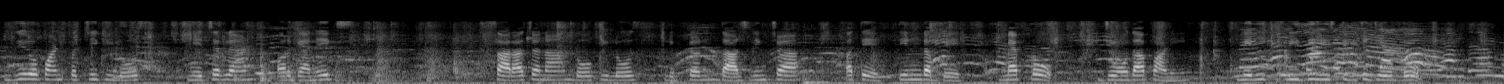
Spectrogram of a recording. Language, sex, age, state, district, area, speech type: Punjabi, female, 30-45, Punjab, Pathankot, rural, read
